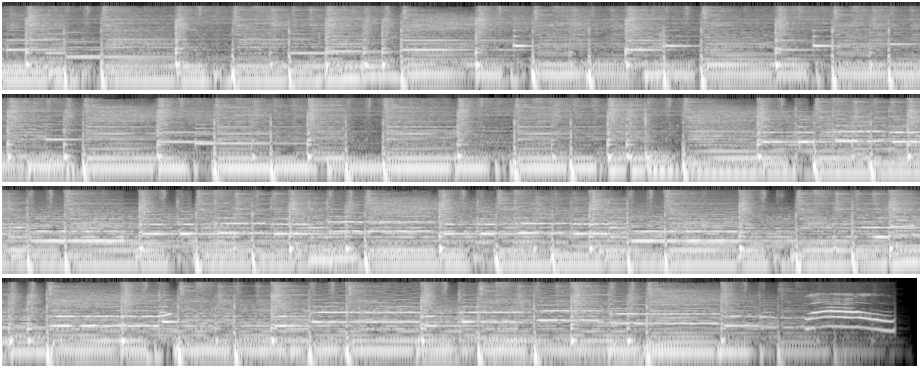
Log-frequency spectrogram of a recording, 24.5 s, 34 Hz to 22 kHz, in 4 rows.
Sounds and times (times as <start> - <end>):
Music: 0.0 - 24.4
Meow: 23.7 - 24.4.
